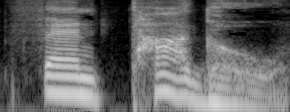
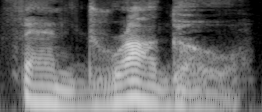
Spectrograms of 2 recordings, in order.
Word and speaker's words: Fantago: You should say Fantago, not Fandrago.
